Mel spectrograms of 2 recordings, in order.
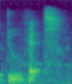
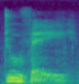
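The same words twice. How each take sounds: First: It is said with a Spanish-learner pronunciation. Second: It is said with native English pronunciation. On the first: The speaker calls it wrong. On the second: The speaker calls it right.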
